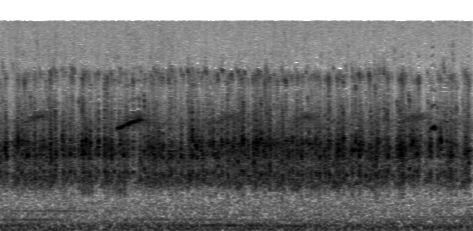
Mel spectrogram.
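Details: Urban frogs in a dense, steady croaking chorus that forms a continuous churring wall of sound, with a few short rising chirps breaking through and a faint low rumble of city traffic underneath.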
